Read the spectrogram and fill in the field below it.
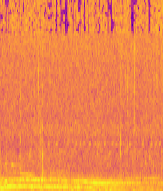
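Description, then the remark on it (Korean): Several long, sustained wolf howls overlap in a slow, gliding chorus in the darkness of night in the open wild of the western United States, their pitches drifting gently downward over a low, rumbling background. “신화 속에 존재하던 그리고 서부 지역의 오랜 상징이었던 늑대가 다시금 밤의 어둠 속에서 고개를 쳐들고 긴 울음소리를 토해내고 있다.”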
